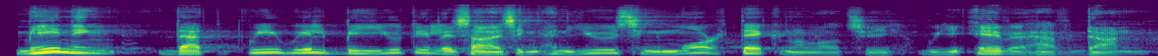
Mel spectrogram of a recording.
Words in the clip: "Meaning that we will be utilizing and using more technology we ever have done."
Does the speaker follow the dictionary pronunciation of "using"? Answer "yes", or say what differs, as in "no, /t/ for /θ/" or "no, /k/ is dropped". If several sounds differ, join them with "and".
no, /s/ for /z/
